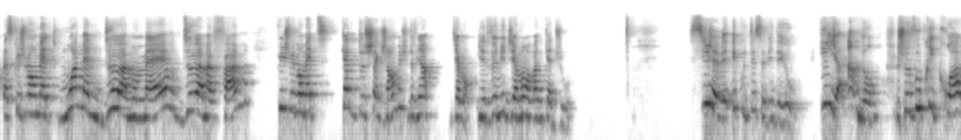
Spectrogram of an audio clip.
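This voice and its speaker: Lady coaching on a team call, high voice, rambles a lot, echoey sound. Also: fairly bright tone. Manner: chatty, rambling, laughs often, many fillers. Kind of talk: casual motivational coaching talk.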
